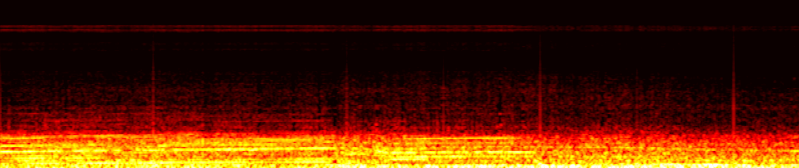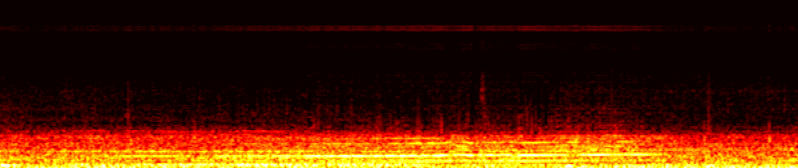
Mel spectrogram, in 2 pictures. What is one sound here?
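Tyres rumble over the road surface.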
